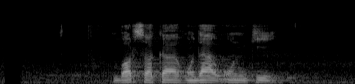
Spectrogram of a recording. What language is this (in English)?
Nepali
